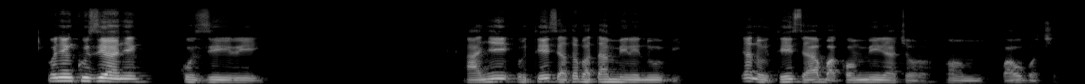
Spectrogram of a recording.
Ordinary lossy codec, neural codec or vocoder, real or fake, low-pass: none; autoencoder, 48 kHz, 128 numbers a frame, DAC-VAE, trained on Japanese speech; fake; 14.4 kHz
